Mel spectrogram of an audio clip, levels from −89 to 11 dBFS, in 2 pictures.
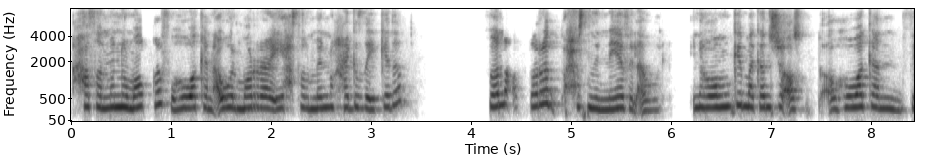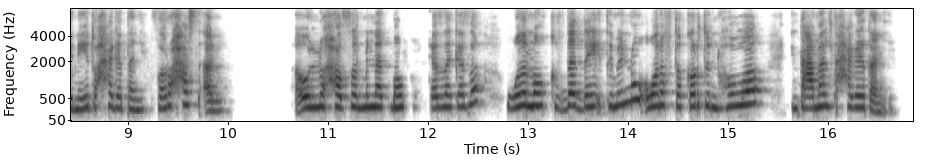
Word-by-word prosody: حصل 300 -2 -1
مِنّه 290 +1 +5
موقِف 305 +3 -1
وهو 275 +3 +4
كان 280 -2 -4
أول 275 +2 +2
مَرّة 275 +1 +1
يحصل 275 +2 -2
مِنّه 270 +3 0
حاجة 285 0 -3
زي 265 -3 -1
كده، 315 - -6 0.8
فأنا 315 +3 0
أفترض 360 +4 -3
حُسن 295 -1 0
النيّة 250 +2 +1
في 275 - -6
الأول، 230 0 -7 0.3
إن 285 - 0
هو 285 0 +3
ممكن 310 +2 +1
ما 295 - +3
كانش 290 +1 0
قاصد 245 -2 -2
أو 245 - -6
هو 285 +3 +2
كان 265 -5 -3
في 250 +2 -9
نيته 275 +3 -2
حاجة 290 -2 -1
تانية، 245 -3 -5
فأروح 265 +7 0
أسأله 215 -11 -2 0.7
أقُول 285 +1 +4
له: 300 - +4
"حصل 290 +1 +1
مِنّك 290 0 +3
موقِف 290 0 -1
كذا 280 +2 -1
كذا، 300 +5 -2 0.3
وأنا 295 +4 +3
الموقِف 320 -2 +1
ده 285 +7 +4
اتضايقت 310 0 -1
مِنّه 355 +9 +2
وأنا 315 +2 +4
افتكرت 315 -1 -1
إن 285 -3 -1
هو 345 +6 +3 0.3
أنت 265 - -4
عملت 295 +3 +4
حاجة 290 -1 0
تانية."، 285 - -5
290 Hz, 190 wpm, -17 LUFS, 275-305 Hz, 0.8 s, مِنّه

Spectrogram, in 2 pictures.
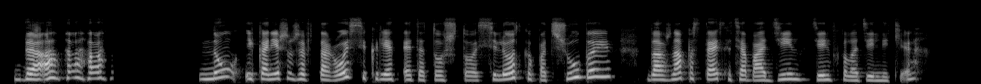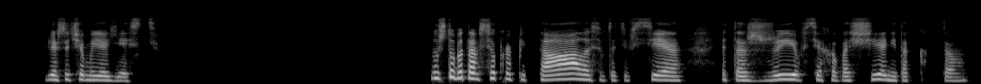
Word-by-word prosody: Да. 240 +5 +6 1.4
Ну, 285 +7 0
и 250 - -1
конечно 250 +2 +3
же, 240 0 0
2 220 - +2
секрет- 245 -7 -2
это 210 -1 -2
то, 205 +1 -5
что 190 -1 -7
селёдка 240 +8 0
под 195 -4 -7
шубой 340 +5 +1 0.3
должна 220 +4 +3
постоять 255 -3 0
хотя 225 -1 -2
бы 190 - -1
1 225 +5 -1
день 215 0 0
в - - -24
холодильнике 185 +2 -5 1.1
прежде 220 +1 -2
чем 225 -2 -3
её 200 -1 0
есть. 175 -2 -10 2.7
Ну, 285 - +1
чтобы 295 +1 +3
там 270 -2 +5
всё 280 +3 -2
пропиталось, 235 -2 +3
вот 195 +1 -15
эти 195 0 -12
все 195 -1 -2 0.4
этажи 200 +3 -1
всех 210 -1 -9
овощей, 190 +5 -3
они, 195 -3 -3
так, 180 0 -8
как-то 175 0 -12
225 Hz, 120 wpm, -24 LUFS, 195-250 Hz, 2.7 s, Да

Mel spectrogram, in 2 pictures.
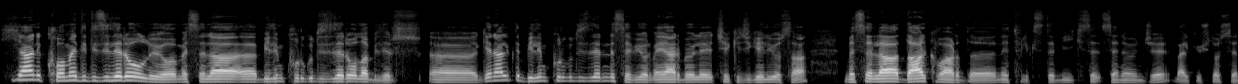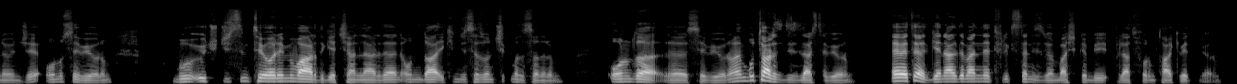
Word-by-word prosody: Yani, 215 0 +6
komedi 190 -1 +1
dizileri 180 +2 +4
oluyor 125 -10 +3
mesela, 130 +1 +5
eee, 120 - -3
bilim 140 +2 -4
kurgu 145 0 -7
dizileri 135 +2 0
olabilir. 110 -8 -1
Eee, 110 -2 -1
genellikle 190 - -1
bilim 160 +2 -2
kurgu 170 +1 -8
dizilerini 165 +1 -5
de - - -2
seviyorum. 115 -6 -4
Eğer, 115 -1 +2
böyle, 115 0 -1
çekici 110 -3 -12
geliyorsa 115 0 -3 0.4
mesela 135 +3 +5
Dark 140 +1 +8
vardı, 105 -3 -1
Netflix'te 105 -2 -13
1-2 100 -2 -17
se 110 -1 -11
sene 105 -1 -9
önce, 100 +3 -8
belki 95 +1 -9
3-4 100 +1 -12
sene 95 0 -11
önce. 95 -1 -9
Onu 115 +3 -9
seviyorum. 95 -4 -8 0.6
Bu 130 +2 -4
Üç 150 0 -4
Cisim 145 +3 -12
Teoremi 145 -1 +1
vardı 120 -5 +6
geçenlerde, 105 -1 -5
hani, 110 0 -3
onu 115 -1 -11
daha 115 0 +2
2. 115 -2 -13
sezon 115 0 -8
çıkmadı 115 -2 -13
sanırım, 90 -2 -11 0.4
onu 130 +1 -2
da, 130 - +3
eee, 100 -1 -3
seviyorum. 90 +4 -7
Yani 160 +3 -2
bu 190 - -3
tarz 115 - +5
diziler 100 -1 -3
seviyorum. 90 -1 -10 0.4
Evet, 160 +1 +7
evet. 115 - +4
Genelde 135 +1 +1
ben 140 0 0
Netflix'ten 130 -2 -8
izliyorum. 100 -2 -11
Başka 100 0 -7
bir 100 -1 -9
platform 100 -1 -9
takip - - -6
etmiyorum. - - -13
115 Hz, 165 wpm, -22 LUFS, 105-140 Hz, 0.6 s, Dark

